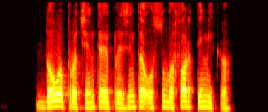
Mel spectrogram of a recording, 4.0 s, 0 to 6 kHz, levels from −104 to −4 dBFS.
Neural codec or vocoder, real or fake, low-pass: codec, 16 kHz, 16 kbps, FunCodec, trained on LibriTTS, 50 frames a second; fake; 5.4 kHz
